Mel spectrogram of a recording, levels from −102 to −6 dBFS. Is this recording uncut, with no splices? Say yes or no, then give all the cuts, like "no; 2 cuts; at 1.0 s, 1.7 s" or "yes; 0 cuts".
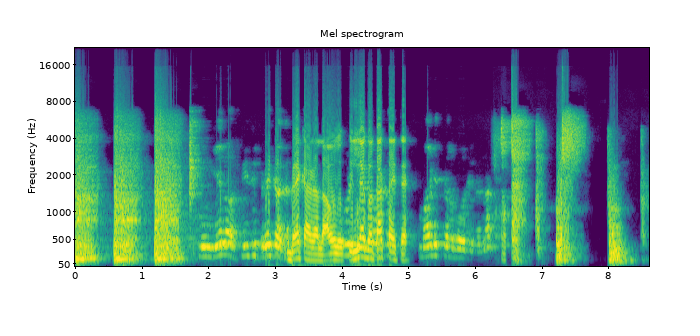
no; 1 cut; at 6.3 s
